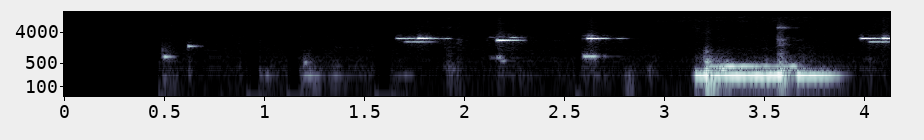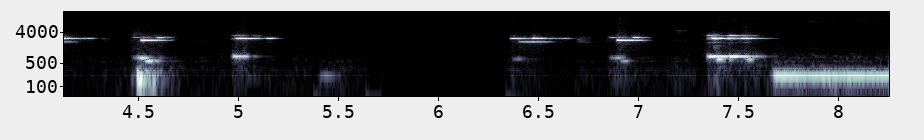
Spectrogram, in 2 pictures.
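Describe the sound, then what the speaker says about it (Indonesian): An incoming phone call rings as short, repeated electronic chirps in clustered bursts, moderately close, with a few brief low thumps in between and no speech. "Sebentar ya, saya ada telepon masuk ini."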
